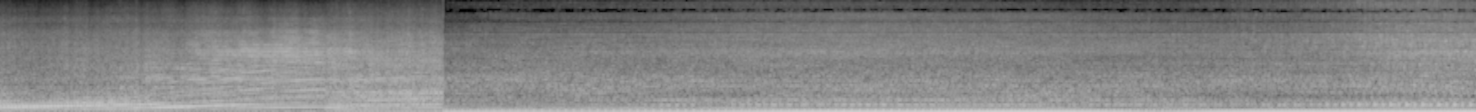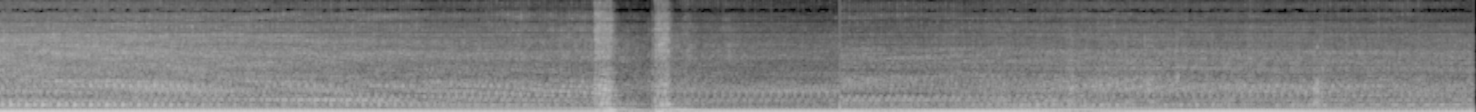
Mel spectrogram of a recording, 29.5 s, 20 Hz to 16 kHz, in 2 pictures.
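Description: A motorcycle accelerates past with a rising engine note and one gear change. Then a Dodge Ram race truck's 5.9 Cummins diesel runs at low revs as the truck creeps along, its note rising and falling slightly. Two sharp knocks come about two-thirds of the way through.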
